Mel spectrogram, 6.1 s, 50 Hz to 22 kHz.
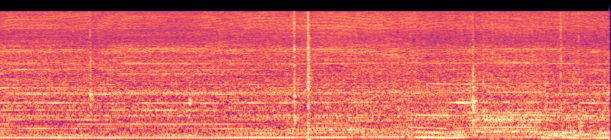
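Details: Electrolux 612E (600 series) upright vacuum with new Qualtex brushroll on deep hallway carpet: smooth even motor hum with steady brush sweep, no rattles or stalling; running healthy, cleaned astonishingly well.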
